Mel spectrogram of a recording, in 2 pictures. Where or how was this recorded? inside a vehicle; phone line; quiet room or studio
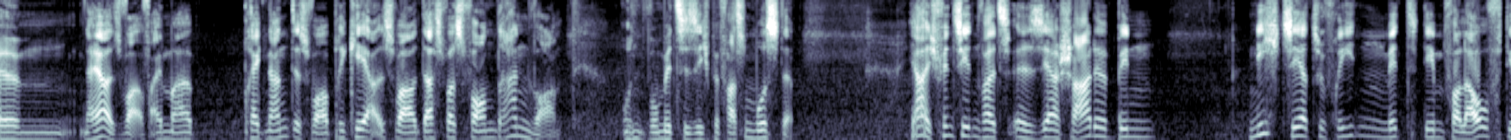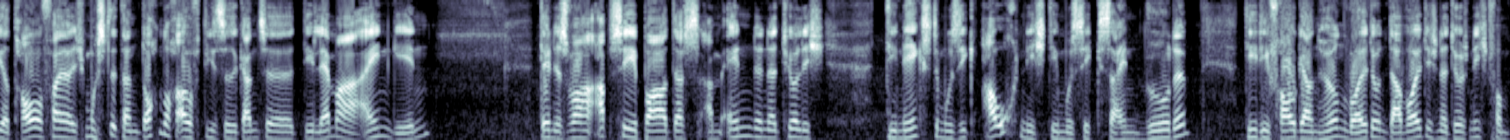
inside a vehicle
